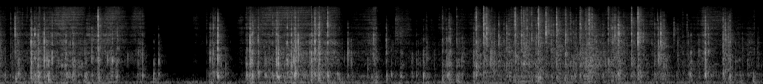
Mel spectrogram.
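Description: A thin, wrinkled sheet of yellow lined legal-pad paper is held in both hands and crumpled, crinkled and folded with long nails and fingertips. The result is dense, bright, crackly rustling with many sharp little snaps, broken by a brief near-silent pause just before the two-second mark.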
